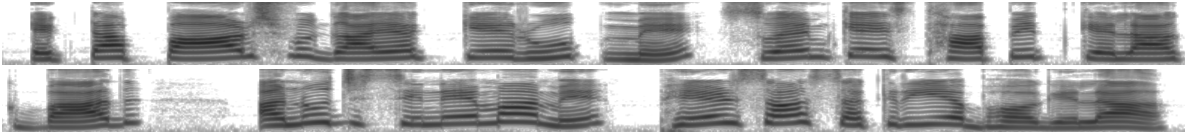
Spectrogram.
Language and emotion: Maithili, neutral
